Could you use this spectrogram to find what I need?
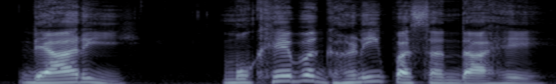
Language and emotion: Sindhi, neutral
